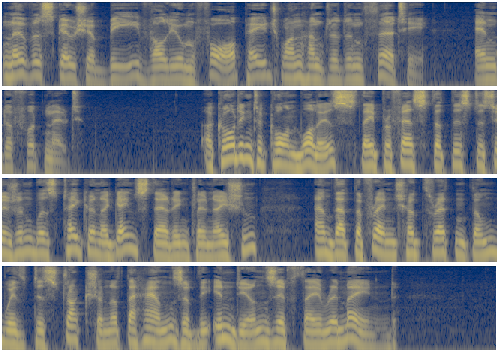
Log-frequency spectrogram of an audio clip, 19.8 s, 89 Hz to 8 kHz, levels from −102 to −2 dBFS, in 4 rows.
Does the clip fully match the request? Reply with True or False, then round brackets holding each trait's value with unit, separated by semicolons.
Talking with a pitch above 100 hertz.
True (135 Hz)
